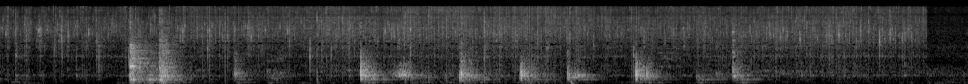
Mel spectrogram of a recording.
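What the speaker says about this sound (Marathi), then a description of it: "कांदा, हिरवी मिरची, कढीपत्ता टाकूया।" Onion, green chili and curry leaves frying in oil for poha, a bright crackling sizzle punctuated by repeated stirring scrapes, close up, ending in a quieter tail.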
